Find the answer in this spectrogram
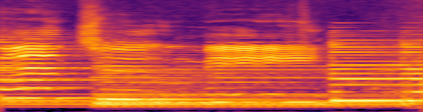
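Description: A man singing a slow gospel song with vibrato over sustained chords played on a digital keyboard. The voice stops about one and a half seconds in, and the keyboard chords carry on.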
